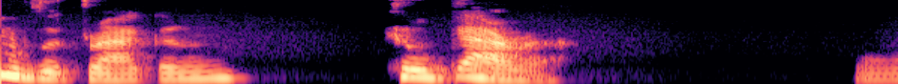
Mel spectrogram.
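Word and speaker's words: Kilgharrah: and the dragon, the great dragon, and you pronounce the name of the dragon Kilgara.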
